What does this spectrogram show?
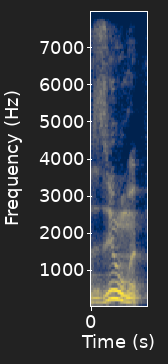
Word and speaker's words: Xoom: it is the Motorola Zoom spelled with an X don't confuse that with a z the way you'd expect to spell it uh let's go ahead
